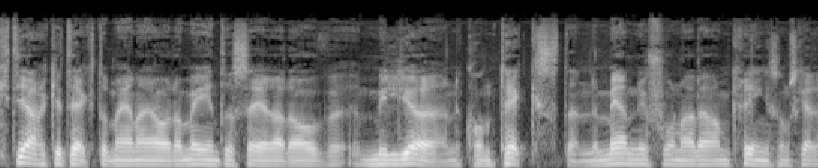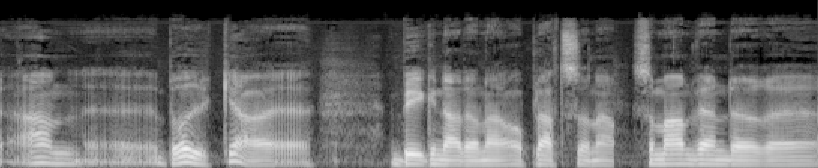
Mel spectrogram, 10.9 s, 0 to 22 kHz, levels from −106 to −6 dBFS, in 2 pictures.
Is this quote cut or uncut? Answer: cut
